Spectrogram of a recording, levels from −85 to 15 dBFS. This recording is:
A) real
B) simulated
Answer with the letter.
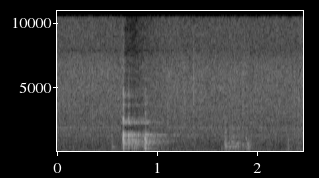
B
